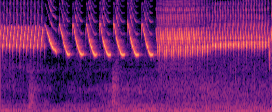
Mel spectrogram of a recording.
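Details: Caged Belgian canary singing: a steady trilled buzz, then a series of about six descending swooping whistles, followed by a fast, dense high trill rolling on to the end.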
